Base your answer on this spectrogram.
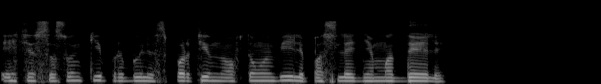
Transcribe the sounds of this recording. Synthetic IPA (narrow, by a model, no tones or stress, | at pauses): ɛtʲɪsɐsʊnʲkʲipɾʲɪbɨlʲɪfspɐrtʲivnəmɐft̪əmɐbʲilʲɪpɐsʲlʲed̪ʲnʲɪjmɐd̪ɛlʲɪ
